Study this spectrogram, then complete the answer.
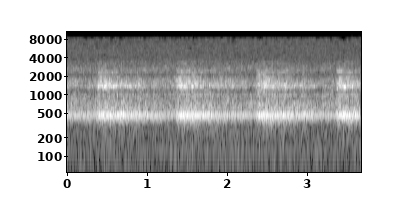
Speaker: that one came through it it was kind of like a pulsing noise almost like a sonor ping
